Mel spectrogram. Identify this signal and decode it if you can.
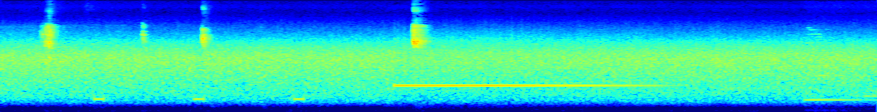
Radio time signal (three low pips and a long one an octave up, as on NHK), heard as pips, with radio static.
